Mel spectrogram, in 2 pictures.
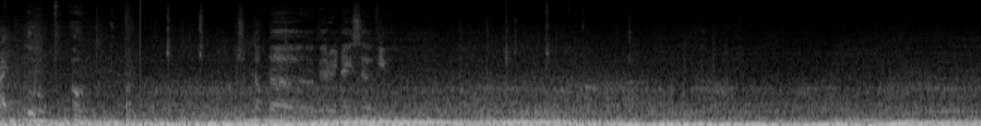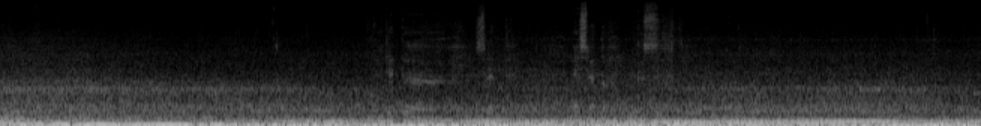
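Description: SUV engine heard from inside the cabin while driving over desert sand dunes: a continuous low rumble whose engine note swells and settles a few times as the revs change.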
